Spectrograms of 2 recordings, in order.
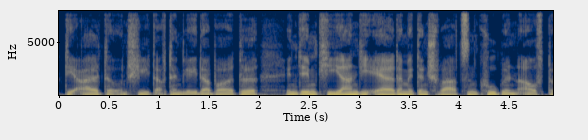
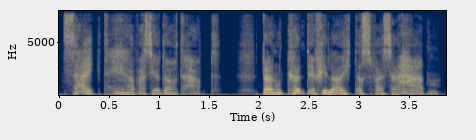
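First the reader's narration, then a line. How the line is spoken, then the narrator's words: Croaking. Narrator (German): krächzt sie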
